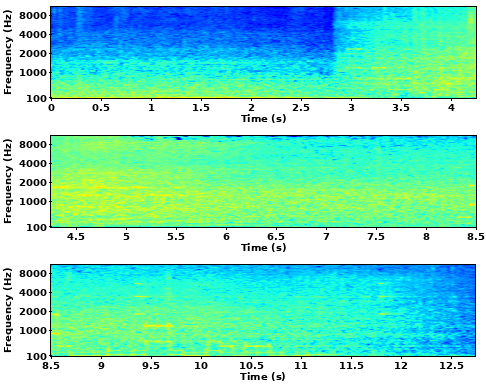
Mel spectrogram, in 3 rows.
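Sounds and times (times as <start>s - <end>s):
car driving past with low engine rumble and road noise: 0.0s - 11.8s.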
